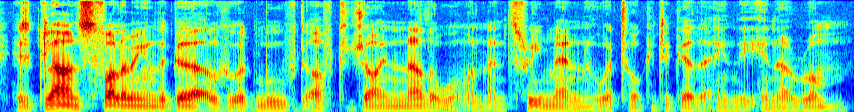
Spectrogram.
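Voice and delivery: ordinary delivery, nothing marked

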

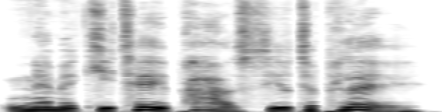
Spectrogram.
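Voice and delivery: very high, pleading French; high-pitched plaintive begging; crying out. A narrator's reading. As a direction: plead like a frightened old woman. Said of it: "she cried".

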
